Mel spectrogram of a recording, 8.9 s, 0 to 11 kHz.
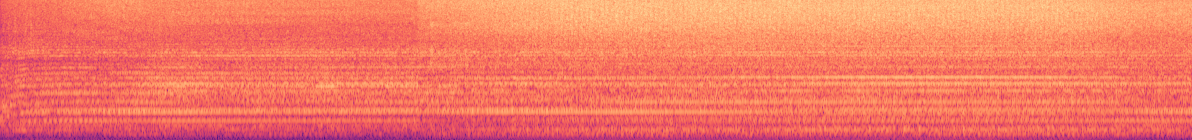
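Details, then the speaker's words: Giant GB3 vibratory tumbler, first run with the cover off after replacing the top bearing: steady rumbling whir, much quieter, but a faint rough rhythmic churn remains and the owner suspects the bottom bearing. Bearing noise. "well that quieted it up quite a bit yet um I'm now suspecting I'm now suspecting we might have to do the bottom bearing which isn't the big deal"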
